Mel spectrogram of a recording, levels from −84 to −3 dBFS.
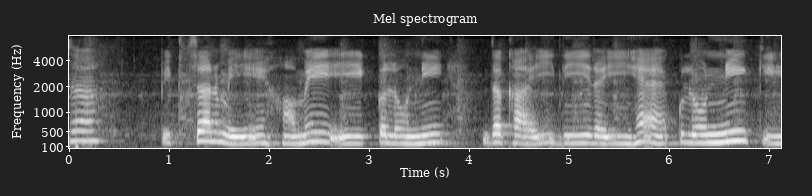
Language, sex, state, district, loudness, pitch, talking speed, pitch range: Hindi, female, Punjab, Fazilka, -15 LUFS, 205 Hz, 100 wpm, 190-225 Hz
